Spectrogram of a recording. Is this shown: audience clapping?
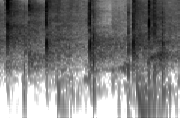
yes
